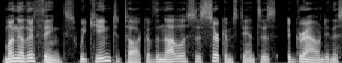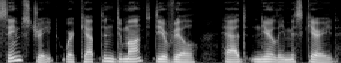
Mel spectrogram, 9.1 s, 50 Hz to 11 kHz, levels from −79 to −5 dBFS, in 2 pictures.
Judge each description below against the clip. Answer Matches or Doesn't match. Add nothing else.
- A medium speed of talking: Matches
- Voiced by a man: Matches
